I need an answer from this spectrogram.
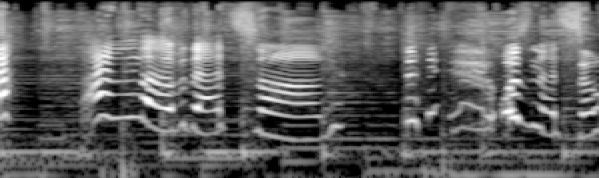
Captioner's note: giggling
